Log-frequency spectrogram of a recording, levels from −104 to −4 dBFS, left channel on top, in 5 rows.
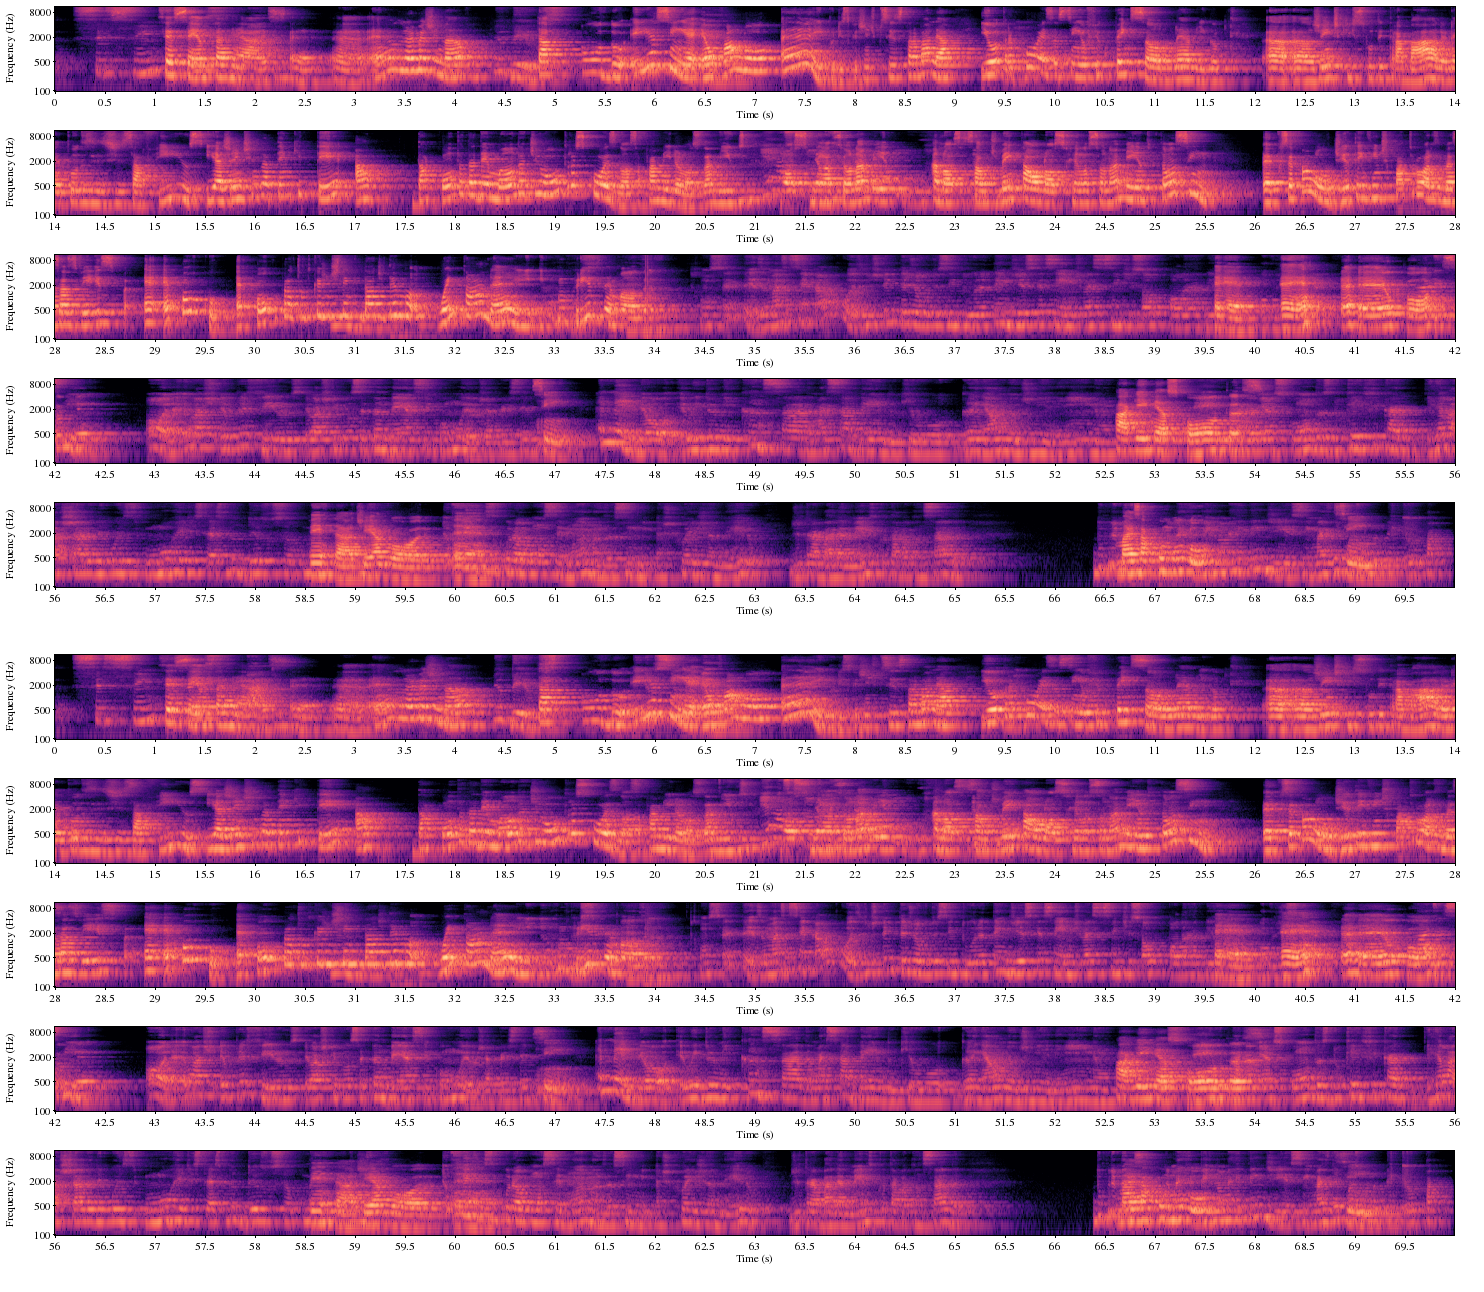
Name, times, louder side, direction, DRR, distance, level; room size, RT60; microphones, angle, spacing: voice 1, 0.2-1.6 1.9-2.4 4.4-5.0 5.9-6.7 9.3-9.8 20.7-22.8 23.2-23.5 30.8-31.5 32.9-40.7 41.6-42.4 42.9-47.0 47.4-52.6 53.3-58.7 58.9-59.4 59.9-63.1 63.3-65.1 66.4-69.8, right 1 dB, 60° right, 0 dB, 1.6 m, -39 dB
voice 2, 1.1-4.3 4.8-5.0 5.3-9.0 9.3-11.7 12.1-17.2 17.6-20.8 21.3-22.3 22.8-25.6 26.1-28.6 28.9-34.0 39.6-39.9 40.3-40.6 40.9-42.3 46.9-47.2 52.6-53.9 58.5-60.3 66.6-67.5 68.9-69.2, left 2 dB, 40° left, 4 dB, 0.8 m, -26 dB
7.2 x 6.8 x 3.1 m, 0.97 s
head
